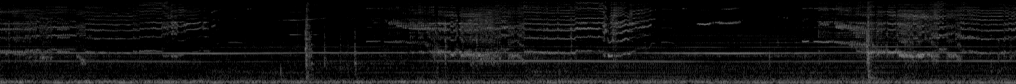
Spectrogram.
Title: New Champion Wheelie bird 2.0 clay thrower wobbler problems making noise, jerking loose upper rack.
